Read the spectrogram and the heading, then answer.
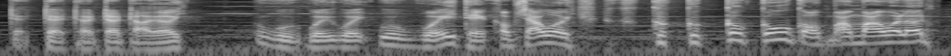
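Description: A man's voice: big pitch swings, very fast, darkish tone, faint music behind. A man with a Southern Vietnamese accent voicing a chubby, timid young lad who stammers in panic. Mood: terrified stammer. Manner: stammering, panicked, squeaky when scared.

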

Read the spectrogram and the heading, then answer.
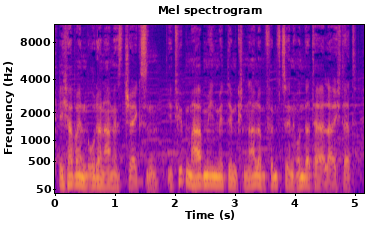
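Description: Very deep, sly streetwise informant. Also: male voice, expressive, a little fast, soft background music. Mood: sly, scheming. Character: sly streetwise male informant who quotes scripture. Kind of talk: German radio crime drama acting.

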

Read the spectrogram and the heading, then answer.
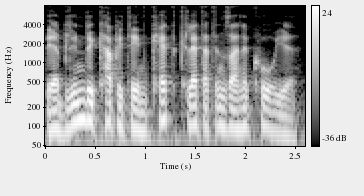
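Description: A man narrating a radio play in a measured, poetic manner. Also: low voice, animated.

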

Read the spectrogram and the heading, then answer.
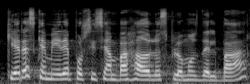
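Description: A woman's voice: fairly high pitch, a little fast, close to an everyday voice. A woman from playing a helpful, practical neighbour in a scripted radio drama.

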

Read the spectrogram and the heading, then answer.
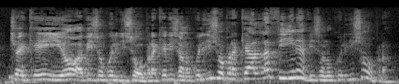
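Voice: mid-range voice, very fast, roomy sound, a little hiss or hum, close to an everyday voice. A performer playing a weary, sarcastic grown son who works in a factory and argues with his mother in a radio play. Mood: exasperated. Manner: sullen, exasperated, sarcastic.

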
